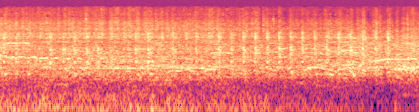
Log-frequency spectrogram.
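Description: Near silence: faint stadium background with distant, wavering voices.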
